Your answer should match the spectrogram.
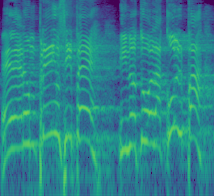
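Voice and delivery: shouted, high, rising sermon cry; fiery preacher exhorting the congregation, shouting; preaching at full force. Acted. Preaching climax.

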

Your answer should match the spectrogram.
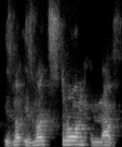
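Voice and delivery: normal talking voice

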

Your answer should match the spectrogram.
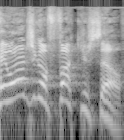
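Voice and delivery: high mock snap, retold; retelling a snappy comeback to the lady, high and mock; snapping back. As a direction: fire it back at her, mock snippy. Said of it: "and I just snapped".

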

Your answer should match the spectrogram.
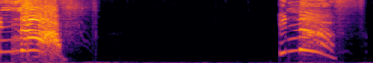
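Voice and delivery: high, loud cry of enough; exasperated outcry. Real, not acted. Fed-up man to his nation about hookah, exasperated shout. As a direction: shout it high to put a stop to it. Rant against hookah epidemic.

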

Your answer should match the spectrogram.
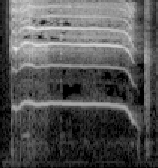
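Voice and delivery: very high, slow squeal; a big lion letting out a tiny eek; slow, very high frightened squeak. A narrator's reading.

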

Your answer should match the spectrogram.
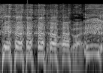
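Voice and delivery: high laughing restart; giggling through the words. Real, not acted.

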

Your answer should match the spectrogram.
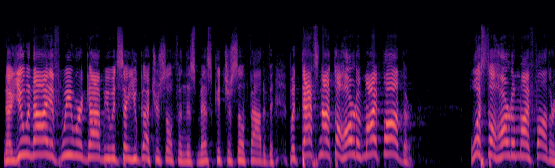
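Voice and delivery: loud, high, impassioned preaching; preaching at full force. Acted. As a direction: preach it out with fire.

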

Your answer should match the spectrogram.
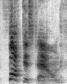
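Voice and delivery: loud, drawn-out defiant shout; slow re-enacted bellow of disgust; mad. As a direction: curse the whole town as you storm off. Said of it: "I was so mad, dude".

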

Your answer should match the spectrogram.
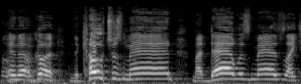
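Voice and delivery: ordinary delivery

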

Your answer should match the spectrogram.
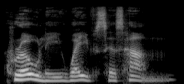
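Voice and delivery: ordinary delivery, nothing marked

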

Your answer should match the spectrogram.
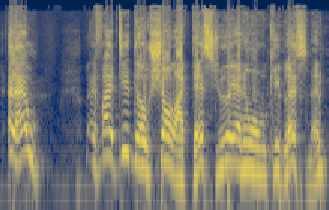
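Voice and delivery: hammed-up British host; a put-on British show voice; mock British accent. Host asks the guest in a mock British accent whether listeners would stay. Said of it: "I'm gonna do this the entire show".

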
